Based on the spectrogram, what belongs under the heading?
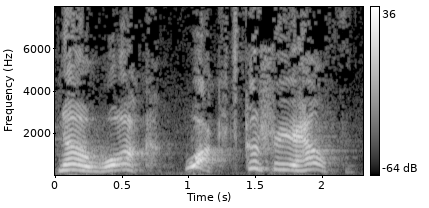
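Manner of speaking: high-pitched insistent wife voice; nagging farmer's wife. Acted. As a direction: order your husband to walk in a high voice. Wife orders farmer to walk.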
